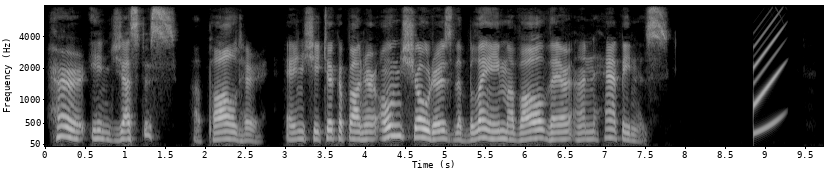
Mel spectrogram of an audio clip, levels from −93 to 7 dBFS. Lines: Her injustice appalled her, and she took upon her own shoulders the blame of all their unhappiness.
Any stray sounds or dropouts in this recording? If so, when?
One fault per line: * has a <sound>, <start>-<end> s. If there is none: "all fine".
* has a chirp, 8.9-9.3 s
